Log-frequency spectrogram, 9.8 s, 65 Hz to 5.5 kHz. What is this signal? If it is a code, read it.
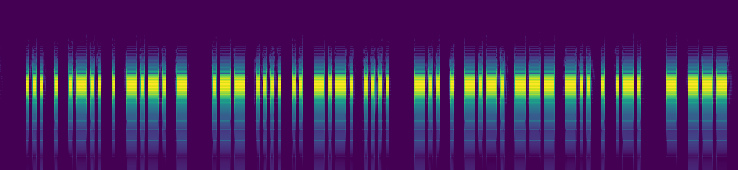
Morse code, heard as a keyed tone, about 25 wpm, 600 Hz. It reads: SELECT WHICH DECODER TO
